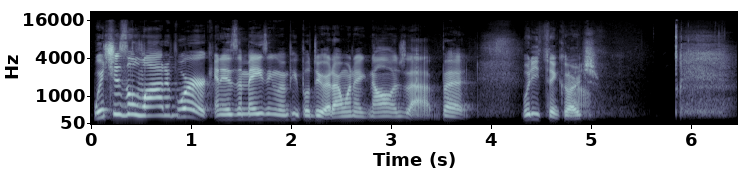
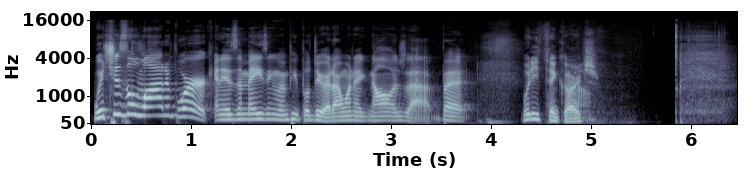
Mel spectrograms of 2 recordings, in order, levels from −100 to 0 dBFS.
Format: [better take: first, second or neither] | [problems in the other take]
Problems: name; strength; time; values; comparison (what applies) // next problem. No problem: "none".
second | thin; very; fading below 300 Hz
